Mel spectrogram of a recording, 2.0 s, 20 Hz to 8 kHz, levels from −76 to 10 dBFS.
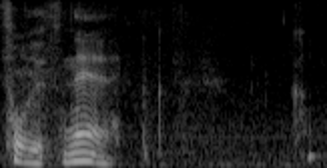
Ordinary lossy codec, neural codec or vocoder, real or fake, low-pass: none; none; real; none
